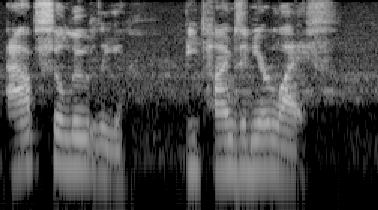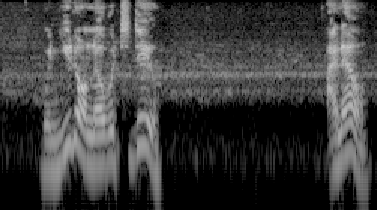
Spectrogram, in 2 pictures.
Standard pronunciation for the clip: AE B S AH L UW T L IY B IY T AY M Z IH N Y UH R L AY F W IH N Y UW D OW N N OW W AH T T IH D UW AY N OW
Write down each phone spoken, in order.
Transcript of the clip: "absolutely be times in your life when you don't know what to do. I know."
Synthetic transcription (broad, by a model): AE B S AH L UW T L IY B IY T AY M Z IH N Y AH R L AY F W IH N Y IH D OW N N OW W AH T T IH D UW AY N OW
